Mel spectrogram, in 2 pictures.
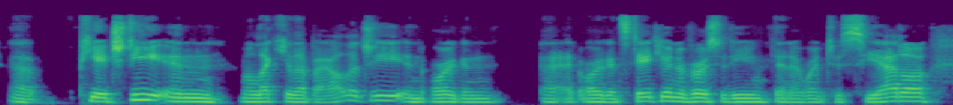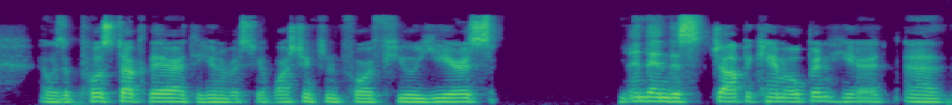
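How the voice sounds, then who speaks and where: A middle-aged man from Germany, a biology professor speaking on a Q&A panel in a relaxed way, clearing his throat now and then. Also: mid-range voice. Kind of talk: panel Q&A introduction.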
